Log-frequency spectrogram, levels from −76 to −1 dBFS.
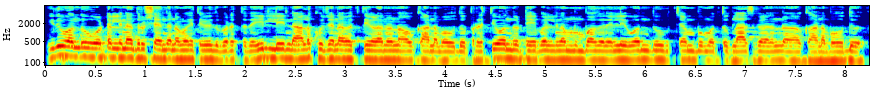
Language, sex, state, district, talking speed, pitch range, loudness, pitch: Kannada, male, Karnataka, Koppal, 160 wpm, 120-140 Hz, -16 LUFS, 130 Hz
